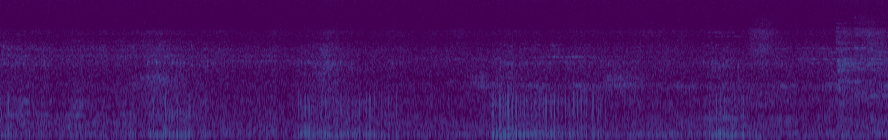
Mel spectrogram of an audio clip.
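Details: A fluffy pet cat named Nico snoring loudly while sleeping, so loud it sounds like a human sleeping nearby: snoring.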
